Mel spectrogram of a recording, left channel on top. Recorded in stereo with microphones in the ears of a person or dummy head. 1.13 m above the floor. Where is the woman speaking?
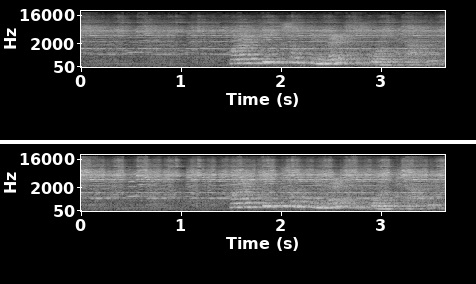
25° left (ahead or behind), 3 m.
